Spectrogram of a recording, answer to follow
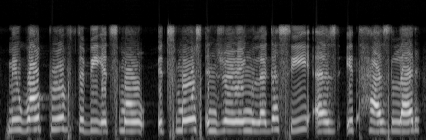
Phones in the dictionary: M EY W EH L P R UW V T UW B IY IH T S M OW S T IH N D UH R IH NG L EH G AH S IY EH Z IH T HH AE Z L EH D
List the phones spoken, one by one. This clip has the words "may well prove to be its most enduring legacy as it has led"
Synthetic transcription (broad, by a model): M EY W EH L P R UW V T UW B IY IH T S M OW S T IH N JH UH R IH NG L EH G AH S IY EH Z IH T HH AE Z L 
